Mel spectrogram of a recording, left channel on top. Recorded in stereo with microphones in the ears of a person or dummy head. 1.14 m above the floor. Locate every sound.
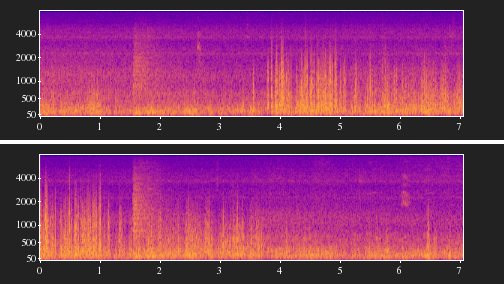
1.5 s an explosion: 65° right (ahead or behind), 8 m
